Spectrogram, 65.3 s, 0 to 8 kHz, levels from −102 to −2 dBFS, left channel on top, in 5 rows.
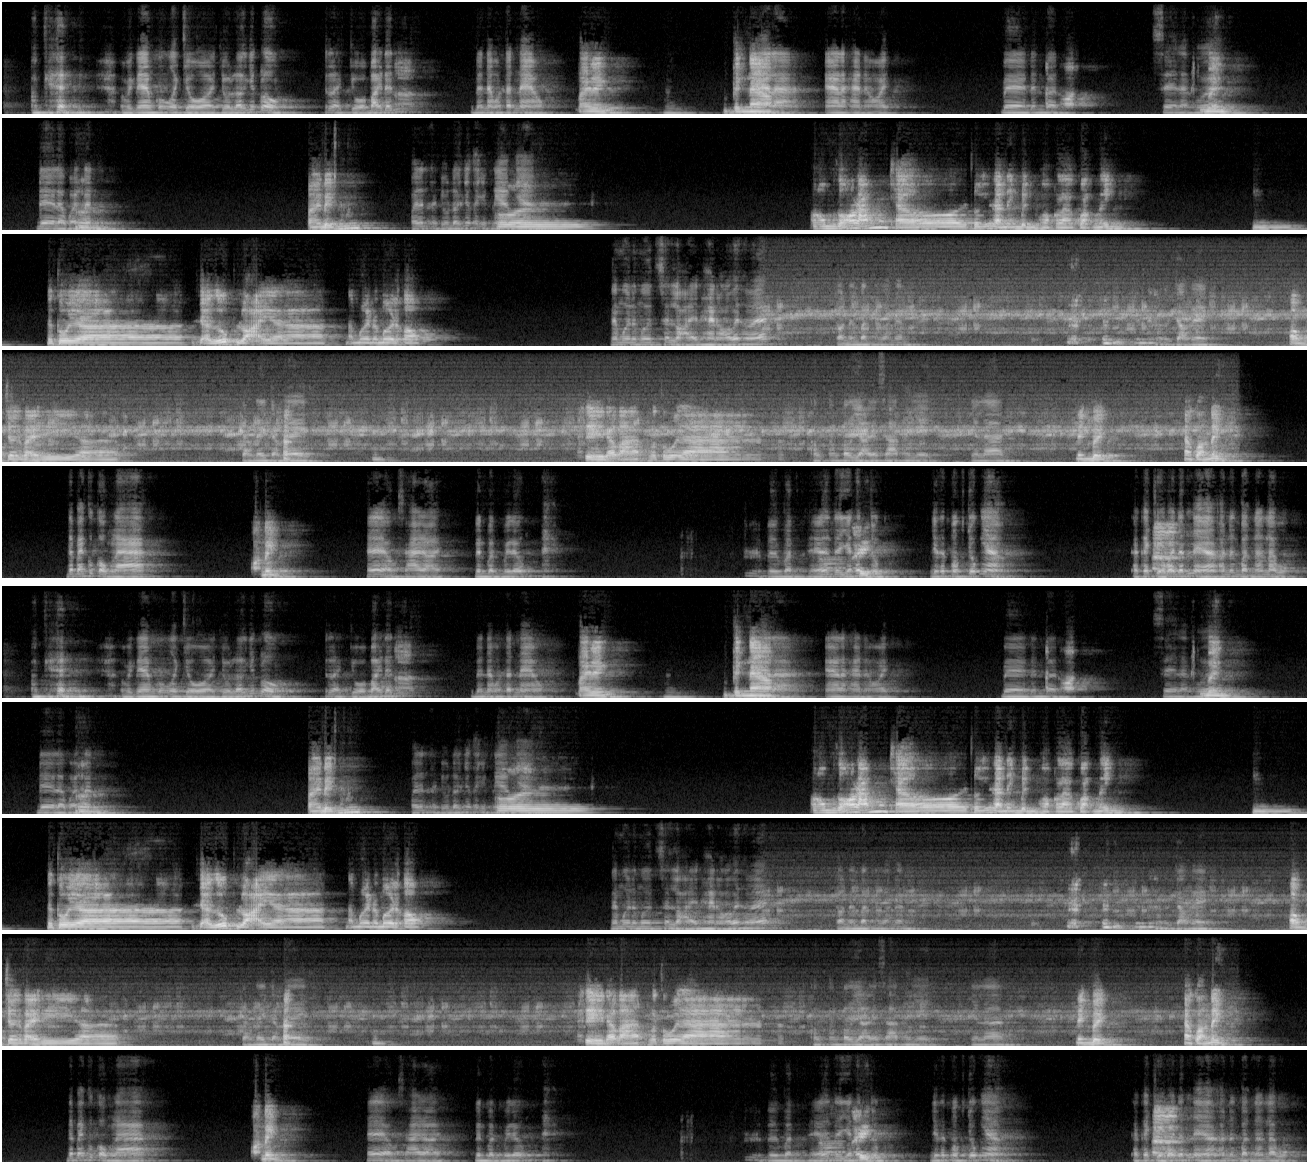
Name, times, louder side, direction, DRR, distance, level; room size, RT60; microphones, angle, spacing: voice 1, 0.3-2.8 3.2-4.0 4.7-5.5 6.6-6.9 7.5-8.9 10.0-10.6 11.5-12.2 13.4-14.1 17.1-18.5 21.4-21.6 26.8-27.2 32.2-33.8 34.4-35.2 37.3-38.2 41.5-42.3 47.2-48.5 48.8-49.3 52.8-53.7 55.8-56.6 56.9-57.8 59.6-61.0 61.5-62.3 63.5-65.1, left 3 dB, 45° left, 7 dB, 2.0 m, -33 dB
voice 2, 5.8-6.2 7.2-7.7 10.6-10.7 12.0-12.3 13.8-14.1 16.1-16.6 18.0-18.9 21.1-24.3 25.6-26.0 26.5-30.3 36.7-37.6 39.0-40.3 42.0-42.1 42.8-43.0 45.0-46.7 49.9-50.3 51.0-51.4 54.7-55.0 60.7-60.9 63.7-63.9, right 1 dB, 10° right, 4 dB, 1.1 m, -23 dB
sound 1, 33.7-51.5, left 9 dB, 60° left, 1.9 m, -37 dB
24.5 x 24.0 x 8.3 m, 0.72 s
head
